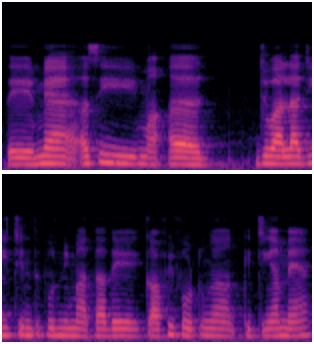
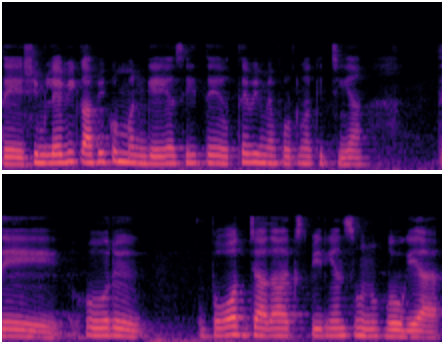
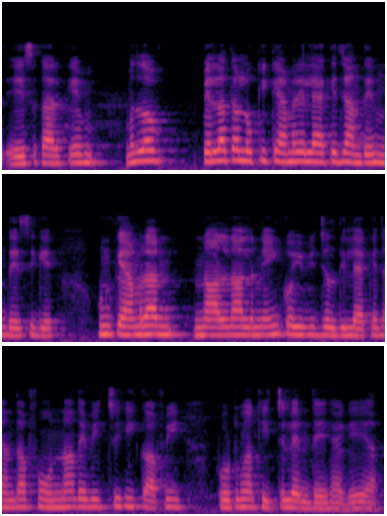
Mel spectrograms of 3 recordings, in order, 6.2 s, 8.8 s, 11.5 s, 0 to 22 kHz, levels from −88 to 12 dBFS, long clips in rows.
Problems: constant background noise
